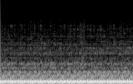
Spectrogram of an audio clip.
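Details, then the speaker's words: Cadillac limousine abandoned 10 years, catalytic converter cut out of the exhaust: very loud, deep, blatty unmuffled rumble at a steady idle; loud exhaust from missing catalytic converter. "are you serious right now somebody chopped the cat there's even spider webs inside of this thing"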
